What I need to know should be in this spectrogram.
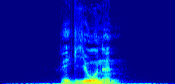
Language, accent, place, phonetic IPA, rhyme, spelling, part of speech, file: German, Germany, Berlin, [ʁeˈɡi̯oːnən], -oːnən, Regionen, noun, De-Regionen.ogg
- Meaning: plural of Region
